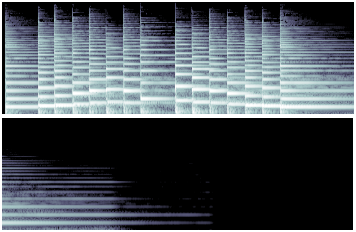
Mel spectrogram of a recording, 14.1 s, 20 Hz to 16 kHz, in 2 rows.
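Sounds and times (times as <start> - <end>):
aeolian scale with perfect fourth leap to octave: 0.1 - 7.9.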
